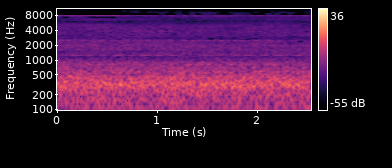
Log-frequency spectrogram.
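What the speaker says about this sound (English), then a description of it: "What's your impression of the plane as it rolls towards you?" Air Force Two taxiing on an airfield, a loud, steady jet engine roar and whine that stays close and constant throughout, no talking.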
